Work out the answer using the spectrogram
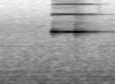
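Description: One short, clear high-pitched beep lasting about a third of a second in a quiet room: the controller confirming a setting change.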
